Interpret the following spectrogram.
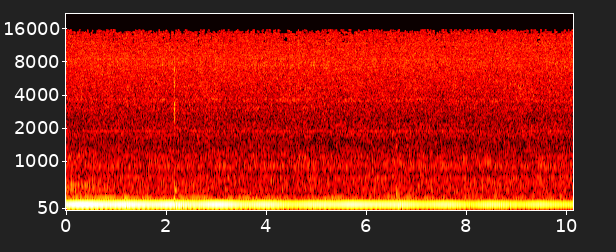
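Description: Low sustained musical drone, one deep steady tone with a faint higher overtone, slowly fading away.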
